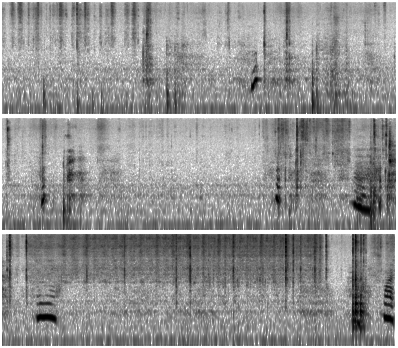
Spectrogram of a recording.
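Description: Light clicks and taps of laser-cut plywood model parts as a wheel and its hub pin are pressed onto the axle of a wooden model cannon, with a few short wordless hums or murmurs in between. A steady hiss comes up in the last few seconds.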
